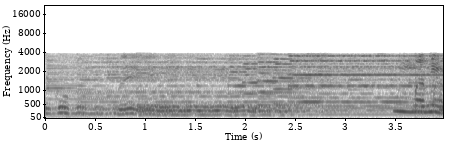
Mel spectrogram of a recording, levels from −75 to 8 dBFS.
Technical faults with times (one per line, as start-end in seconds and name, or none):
none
